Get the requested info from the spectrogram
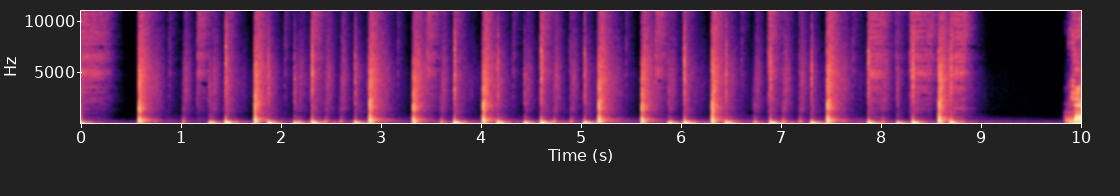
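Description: A rock beat played on a DW Exotic Natural drum kit with Zultan cymbals, picked up by the close microphones only: kick drum, snare and hi-hat in a steady groove. The beat stops about nine seconds in.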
